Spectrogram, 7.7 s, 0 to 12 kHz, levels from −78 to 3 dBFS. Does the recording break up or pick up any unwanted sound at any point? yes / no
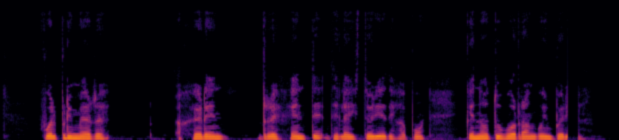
yes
